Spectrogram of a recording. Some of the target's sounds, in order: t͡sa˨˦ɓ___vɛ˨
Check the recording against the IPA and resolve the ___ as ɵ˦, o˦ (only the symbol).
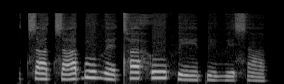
o˦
